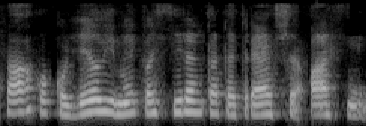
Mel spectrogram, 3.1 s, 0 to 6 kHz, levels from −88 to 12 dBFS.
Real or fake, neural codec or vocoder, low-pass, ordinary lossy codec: fake; codec, 44.1 kHz, 3.4 kbps, Pupu-Codec; 5.4 kHz; AAC, 24 kbps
